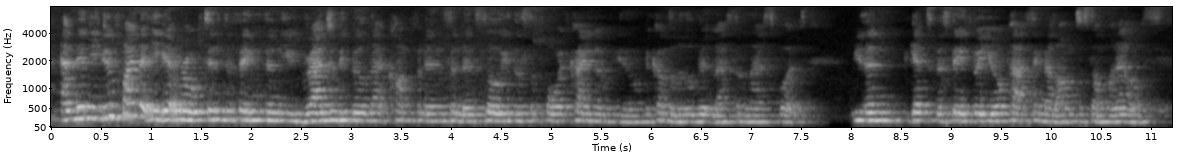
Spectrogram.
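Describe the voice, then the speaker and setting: A woman doctor on a conference panel, telling anecdotes in a lively way and laughing often. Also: mid-range voice. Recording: roomy conference hall, mic far off.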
